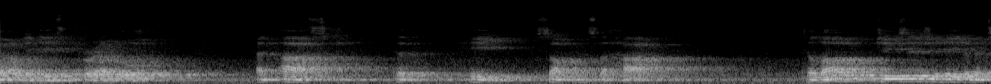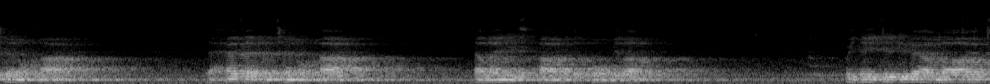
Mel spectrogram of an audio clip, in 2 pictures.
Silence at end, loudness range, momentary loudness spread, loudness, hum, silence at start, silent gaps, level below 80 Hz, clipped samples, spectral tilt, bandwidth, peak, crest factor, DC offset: 0 s; 6 LU; 20 LU; -24 LUFS; none; 0 s; none; -52 dBFS; under 0.1%; -9 dB/octave; 8.8 kHz; -6 dBFS; 18 dB; under 0.1%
